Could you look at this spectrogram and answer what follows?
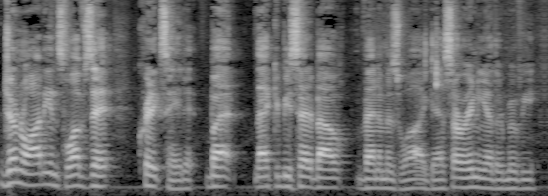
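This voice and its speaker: A man's voice: medium pitch, steady tone, fast. A man hosting a podcast, chatting casually about entertainment in a rambling, hedging way. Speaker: podcast host. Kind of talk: casual movie review chat.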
